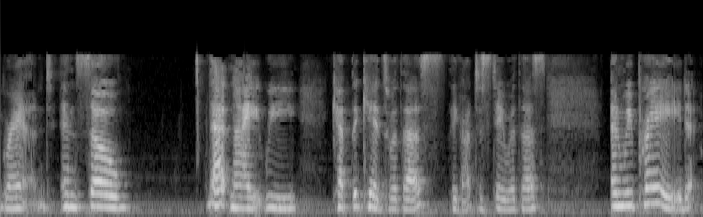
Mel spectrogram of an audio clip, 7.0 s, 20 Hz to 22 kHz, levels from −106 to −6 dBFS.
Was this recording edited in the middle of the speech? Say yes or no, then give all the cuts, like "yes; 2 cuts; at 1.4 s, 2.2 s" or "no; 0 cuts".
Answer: no; 0 cuts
